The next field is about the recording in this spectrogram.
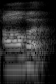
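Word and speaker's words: hour: एन आवर, क्या आएगा यहाँ पे, एन आवर, क्यों आया, क्योंकि आवर बोल क्या रहे हैं यहाँ पर, आवर, आवर पहला क्या आ रहा है, आ, तो एन आवर, एच यहाँ पे साइलेंट है।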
